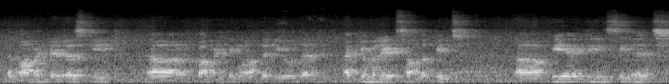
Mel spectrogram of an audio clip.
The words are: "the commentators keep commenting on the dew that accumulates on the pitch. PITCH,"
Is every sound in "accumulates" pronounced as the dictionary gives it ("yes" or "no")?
yes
